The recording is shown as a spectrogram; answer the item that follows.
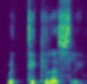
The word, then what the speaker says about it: meticulously: Meticulously. So the word stress here is in the second sound meticulously.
